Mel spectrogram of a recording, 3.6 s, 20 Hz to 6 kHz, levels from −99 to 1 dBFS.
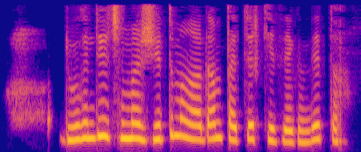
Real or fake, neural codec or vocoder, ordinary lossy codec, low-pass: fake; codec, 16 kHz, 0.9 kbps, LongCat-Audio-Codec; MP3, 32 kbps; 5.4 kHz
